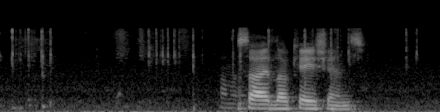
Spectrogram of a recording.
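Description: Light typing on a computer keyboard, scattered soft key clicks in short bursts before and after a single spoken word.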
